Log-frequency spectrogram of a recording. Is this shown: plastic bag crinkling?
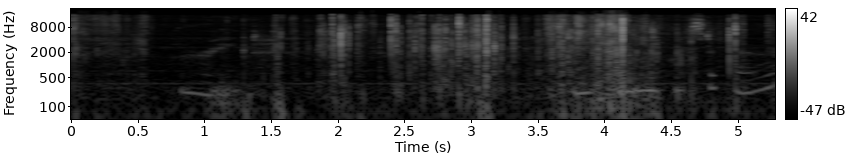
yes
